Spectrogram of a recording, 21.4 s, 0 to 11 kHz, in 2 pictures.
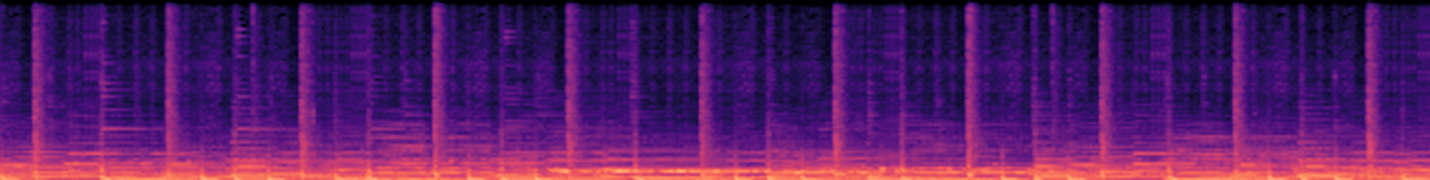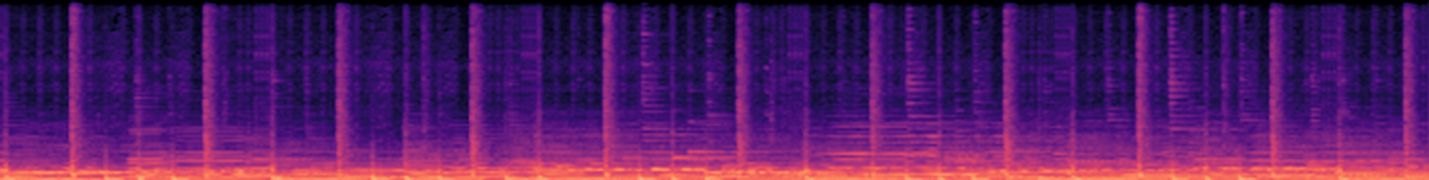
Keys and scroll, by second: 2.5 ctrl+c, 8.8 ctrl+v, 16.4 space.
